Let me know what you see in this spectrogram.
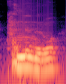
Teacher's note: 앞말의 받침 디귿이 뒷말의 첫소리 니은을 만나서 니은으로 바뀌는 거지. 그런데 여기서 중요한 건 뭐냐면 이 디귿이 니은으로 교체된 건데, 교체에 영향을 준 건 뭘까?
